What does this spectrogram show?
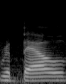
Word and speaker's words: Rebelle: rally the bow rally it's not rebel it's rebel rally thank you okay who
